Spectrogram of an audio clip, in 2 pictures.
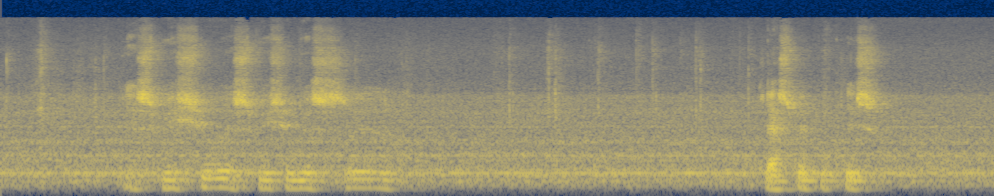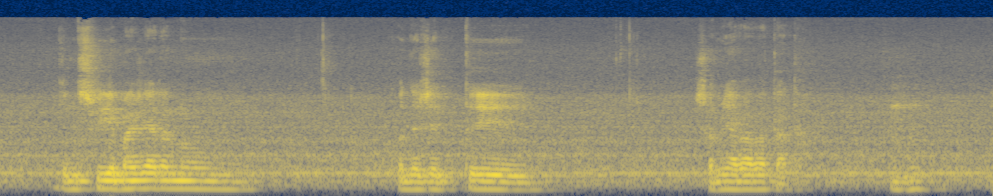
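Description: An elderly man speaks calmly into a nearby microphone, in short bursts.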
